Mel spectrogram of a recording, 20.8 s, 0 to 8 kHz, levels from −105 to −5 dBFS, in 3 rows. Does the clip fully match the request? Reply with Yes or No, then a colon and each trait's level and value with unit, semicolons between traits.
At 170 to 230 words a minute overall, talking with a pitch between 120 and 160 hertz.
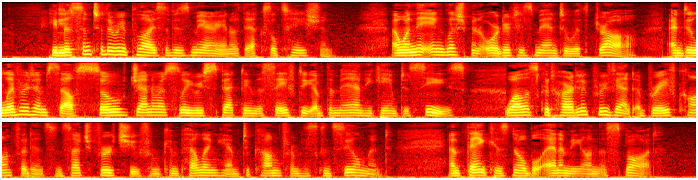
Yes: average, 175 wpm; medium, 140 Hz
